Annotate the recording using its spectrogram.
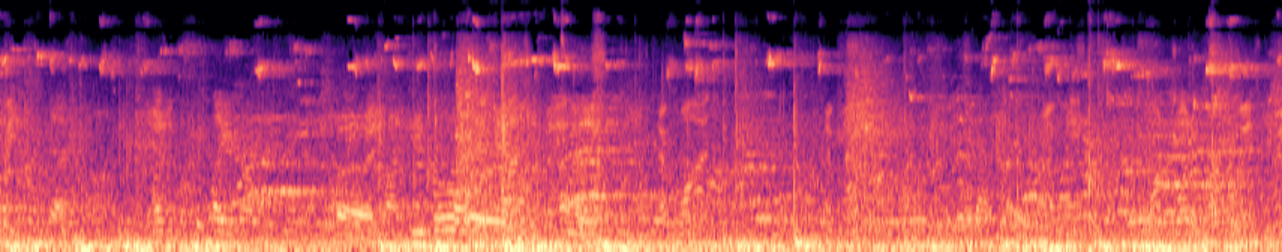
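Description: Basketball game play in a gym: a ball being dribbled on the hardwood floor, with sneakers squeaking and voices calling out across the echoing hall.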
